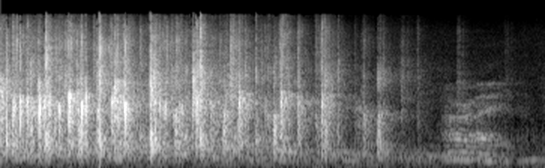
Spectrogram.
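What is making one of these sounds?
An audience claps loudly, then the applause dies away.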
